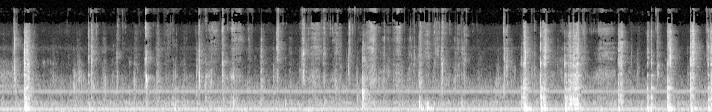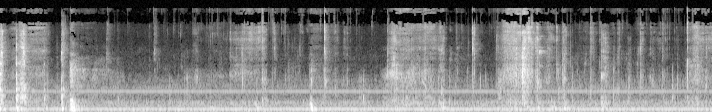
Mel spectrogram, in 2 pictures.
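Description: Close-up chewing and biting on a barbecued turkey leg and rice: wet mouth sounds with small clicks and spoon scrapes on the plate, busiest for a few seconds around the middle. A steady low hum runs underneath.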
